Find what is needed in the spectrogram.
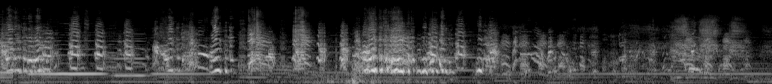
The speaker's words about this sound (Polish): Tutaj słychać panią indyczkę.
